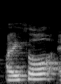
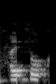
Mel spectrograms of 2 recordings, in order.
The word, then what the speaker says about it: Ithell: The first sentence of the book is, it's pronounced Ithell, and it's Ithell Colquhoun.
